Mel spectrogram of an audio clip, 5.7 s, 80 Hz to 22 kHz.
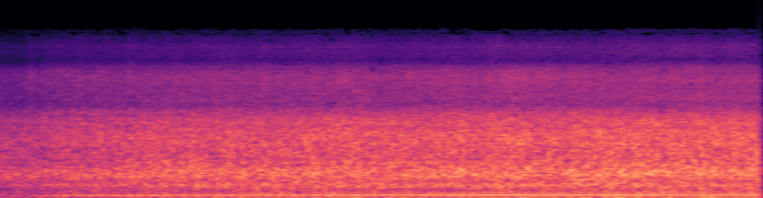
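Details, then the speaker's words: Engine driving a propeller through belts, freshly tuned, run above idle from about 1200 toward about 2000 rpm: steady smooth drone with a whooshing prop, no vibration, mostly prop-tip noise; normal run-up. "anything over about 1200 rpm and it goes out of idle it's just super smooth there's no vibration and there's no hardly any engine noise at all it's mainly just pop noise sort of from the crop tips"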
